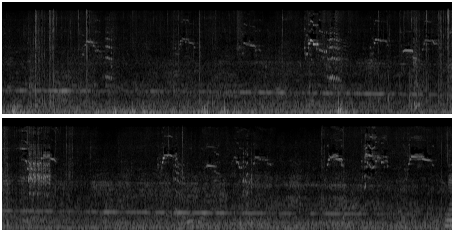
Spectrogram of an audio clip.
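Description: Scattered short, high bird chirps and one louder call a little before halfway, over a low outdoor rumble. A faint steady tone slides slowly down in pitch the whole time, and a few soft knocks come in the first seconds.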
